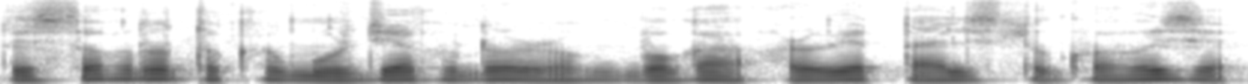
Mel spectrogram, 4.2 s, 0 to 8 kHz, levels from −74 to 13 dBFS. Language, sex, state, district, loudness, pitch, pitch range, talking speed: Assamese, male, Assam, Sonitpur, -19 LUFS, 110 Hz, 100-115 Hz, 145 wpm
